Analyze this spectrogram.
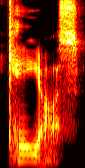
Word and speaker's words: chaos: remember the word chaos the pronunciation it doesn't match the spelling chaos use the ck sound like Cake Plus the long a k and then the a sound like hot and stop chaos we link the two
